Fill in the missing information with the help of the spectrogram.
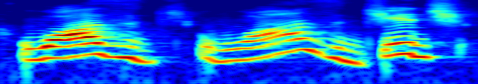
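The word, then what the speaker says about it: Wasgij: here it is a was was jig puzzle I think that's how it's pronounced it's jigsaw backwards now this is a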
